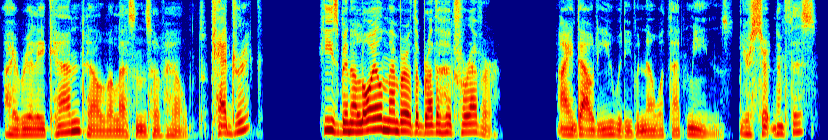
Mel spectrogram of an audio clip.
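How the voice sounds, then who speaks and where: A woman's voice: extremely low pitch, no echo, studio quality. A middle-aged woman playing a stern, learned scribe in a video game, with a formal, aloof and curt manner. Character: stern, learned female scribe of a post-war order, aloof. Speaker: game character. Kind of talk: video game character dialogue.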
